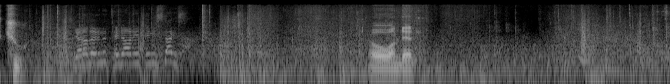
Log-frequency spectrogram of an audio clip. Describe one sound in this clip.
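Water splashes and sloshes as someone swims.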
